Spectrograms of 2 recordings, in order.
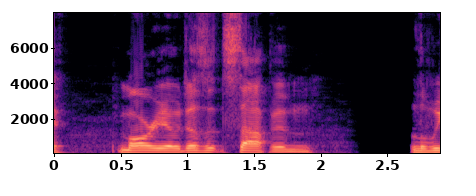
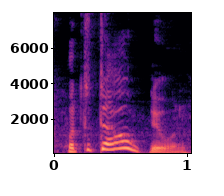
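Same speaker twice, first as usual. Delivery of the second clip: silly high voice; 8 semitones higher than usual. Pretend. Voicing the dog on stream.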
